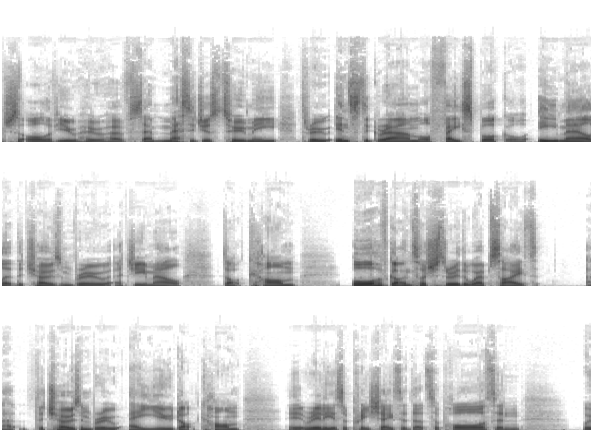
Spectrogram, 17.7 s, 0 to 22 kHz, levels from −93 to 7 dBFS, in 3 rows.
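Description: No audible technical faults.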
